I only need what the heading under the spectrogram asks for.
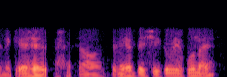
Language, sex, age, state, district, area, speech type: Assamese, male, 30-45, Assam, Dibrugarh, urban, conversation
